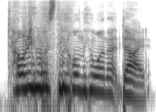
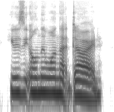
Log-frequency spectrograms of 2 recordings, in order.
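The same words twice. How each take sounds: First: Loud, aggrieved protest; emphatic outcry. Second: Said in the usual way. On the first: Real, not acted. Fan protesting her favorite character's death, loud outcry. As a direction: belt it out in fan outrage. Repeats outburst after muting herself.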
